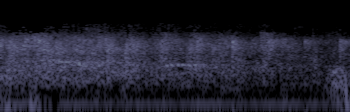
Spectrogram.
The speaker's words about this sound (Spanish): Dele palmas a Cristo. Dele gloria al que vive.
